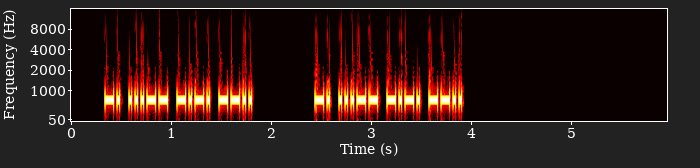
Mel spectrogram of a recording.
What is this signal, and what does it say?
Morse code, heard as a keyed tone, about 40 wpm, 700 Hz. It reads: N3CZ N3CZ
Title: USA Call Signs - 4 Characters - Repeated 2x - 40wpm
